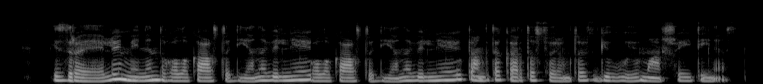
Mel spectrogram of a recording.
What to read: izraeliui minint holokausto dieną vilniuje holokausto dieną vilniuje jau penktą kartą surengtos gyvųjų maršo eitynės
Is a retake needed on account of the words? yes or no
no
